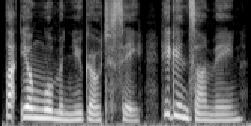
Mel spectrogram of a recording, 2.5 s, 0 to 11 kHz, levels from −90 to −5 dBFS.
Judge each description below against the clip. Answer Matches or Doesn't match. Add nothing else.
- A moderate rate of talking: Doesn't match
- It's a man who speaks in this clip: Doesn't match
